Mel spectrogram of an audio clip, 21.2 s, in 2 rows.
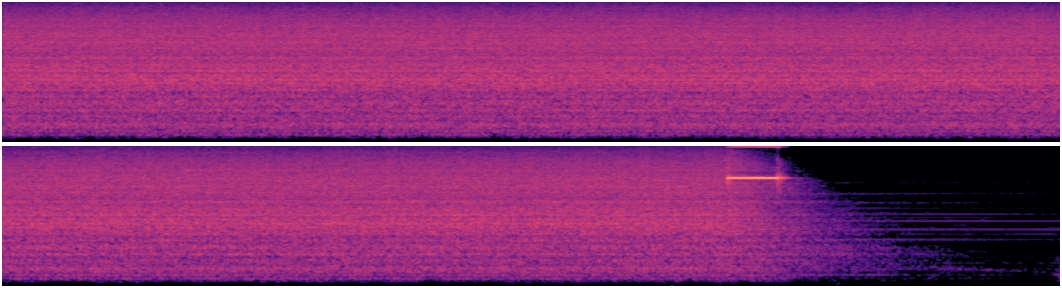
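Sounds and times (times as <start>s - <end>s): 
air purifier running: 0.0s - 18.8s.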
